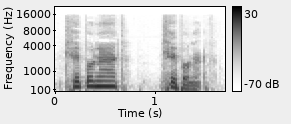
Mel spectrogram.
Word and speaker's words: Kaepernick: I don't even know how you say his name. Kaepernick.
